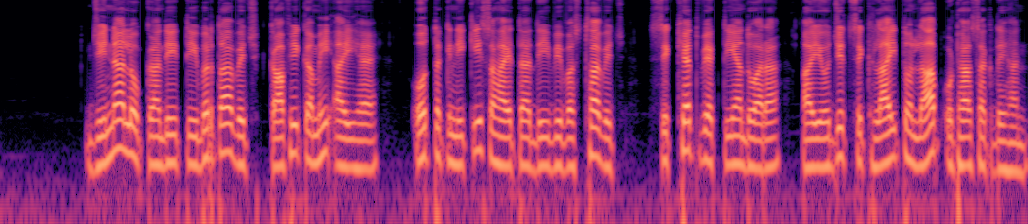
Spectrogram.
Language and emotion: Punjabi, neutral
